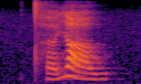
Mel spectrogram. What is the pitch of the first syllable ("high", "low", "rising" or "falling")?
rising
